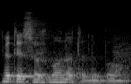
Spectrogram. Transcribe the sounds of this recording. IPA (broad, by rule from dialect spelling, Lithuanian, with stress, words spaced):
ˈbʲɛt tɐɪ sʊ ʒmoːˈnʊ tɐˈdʊ ˈbʊʋoːm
